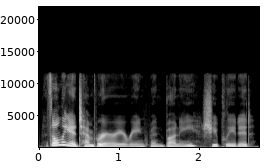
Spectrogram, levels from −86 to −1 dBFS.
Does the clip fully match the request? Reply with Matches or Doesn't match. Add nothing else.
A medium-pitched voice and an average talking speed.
Doesn't match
